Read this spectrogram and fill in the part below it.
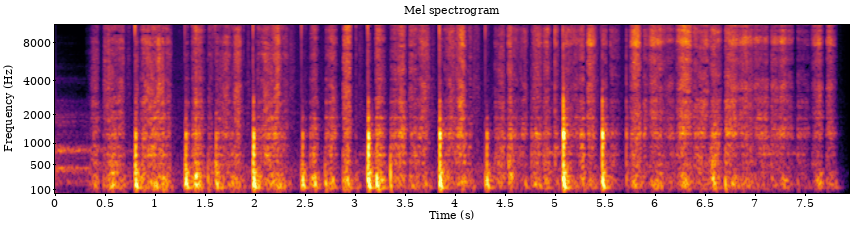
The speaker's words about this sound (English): Hmm, if you said that is a pencil writing, then you are correct.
